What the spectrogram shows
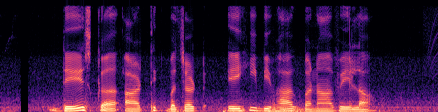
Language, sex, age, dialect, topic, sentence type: Bhojpuri, male, 18-24, Western, banking, statement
